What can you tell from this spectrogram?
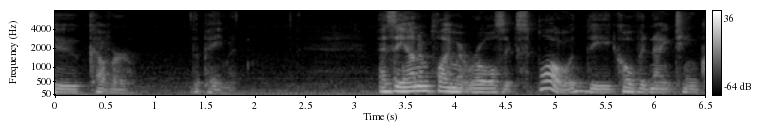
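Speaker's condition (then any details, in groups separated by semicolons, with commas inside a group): No condition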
